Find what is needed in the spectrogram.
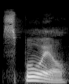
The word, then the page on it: spoil: American English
